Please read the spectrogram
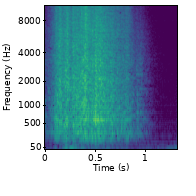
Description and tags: aluminum cans rattled in a metal pot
